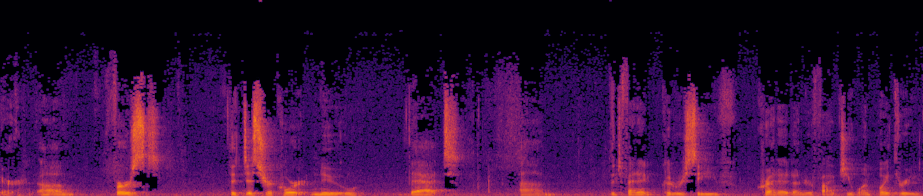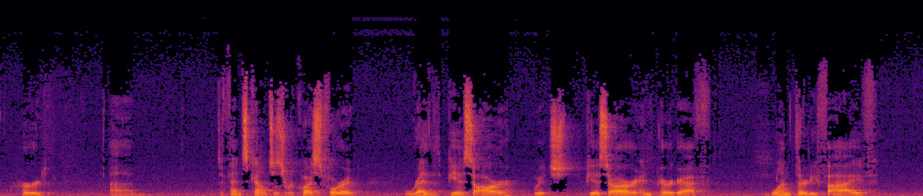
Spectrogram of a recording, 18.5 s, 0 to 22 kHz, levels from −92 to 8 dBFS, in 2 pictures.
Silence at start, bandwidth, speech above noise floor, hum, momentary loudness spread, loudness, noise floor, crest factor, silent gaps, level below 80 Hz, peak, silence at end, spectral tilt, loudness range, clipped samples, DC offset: 0 s; 19 kHz; 22 dB; none; 20 LU; -24 LUFS; -45 dBFS; 20 dB; none; -64 dBFS; -4 dBFS; 0 s; -3.5 dB/octave; 6 LU; under 0.1%; under 0.1%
